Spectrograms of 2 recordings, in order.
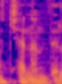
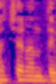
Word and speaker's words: Chanante: Bueno, me encanta cómo pronuncié el CH los andaluces. Le dais un matiz muy bonito, ¿verdad? – Porque, hombre, pero Chanante. – Chanante, sí, pero es una CH todavía con más.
